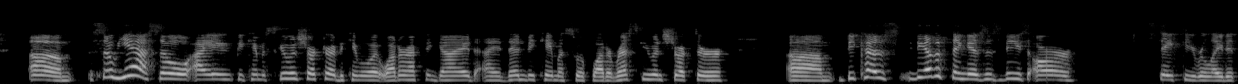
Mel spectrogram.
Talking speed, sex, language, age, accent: 170 wpm, female, English, 40-59, American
